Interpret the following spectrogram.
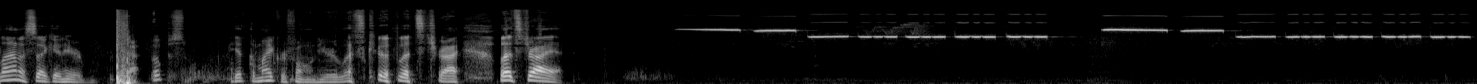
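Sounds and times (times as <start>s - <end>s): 
speech: 0.0s - 5.7s
white-throated sparrow song: 6.8s - 14.7s.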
